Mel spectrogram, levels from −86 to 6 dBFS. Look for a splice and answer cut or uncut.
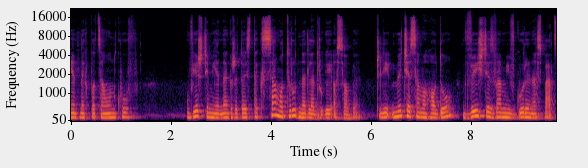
cut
